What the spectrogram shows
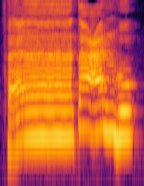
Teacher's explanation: ইকফা এখানে গুন্নাহ করে পড়তে হবে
